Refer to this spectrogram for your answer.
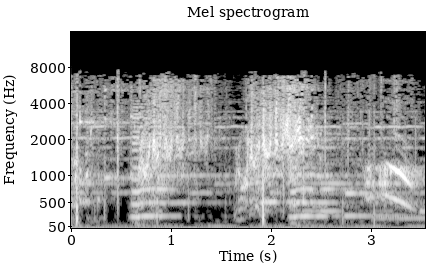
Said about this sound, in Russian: Кто это? По-моему, так говорит лягушка.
